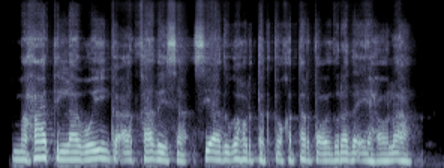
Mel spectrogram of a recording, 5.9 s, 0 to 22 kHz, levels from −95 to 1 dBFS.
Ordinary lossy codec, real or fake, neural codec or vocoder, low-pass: none; fake; codec, 44.1 kHz, 7.8 kbps, DAC; none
